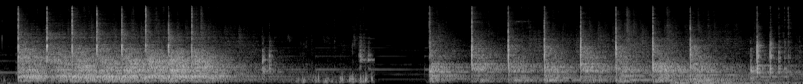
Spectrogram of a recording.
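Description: Hammer striking a PVC pipe fitting to knock it into place: a run of quick blows, about four a second, broken by a short silence near the middle.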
